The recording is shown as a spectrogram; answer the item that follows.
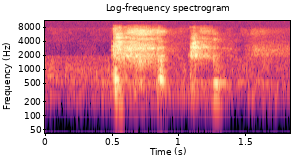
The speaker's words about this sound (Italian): Il colpo di tosse.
